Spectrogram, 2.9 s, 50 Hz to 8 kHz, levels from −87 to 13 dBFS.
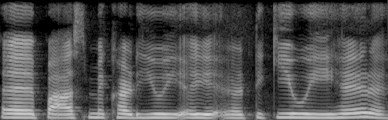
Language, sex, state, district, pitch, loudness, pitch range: Hindi, female, Chhattisgarh, Rajnandgaon, 240 Hz, -14 LUFS, 230-250 Hz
